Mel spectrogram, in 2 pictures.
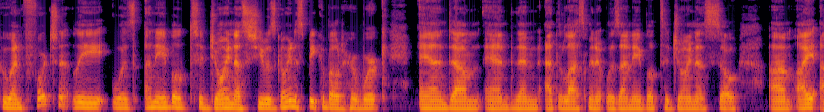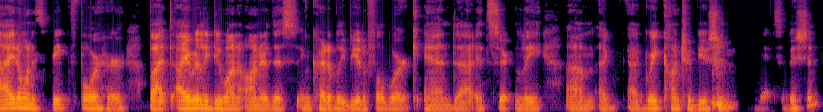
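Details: Adult man speaking; ordinary speech.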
